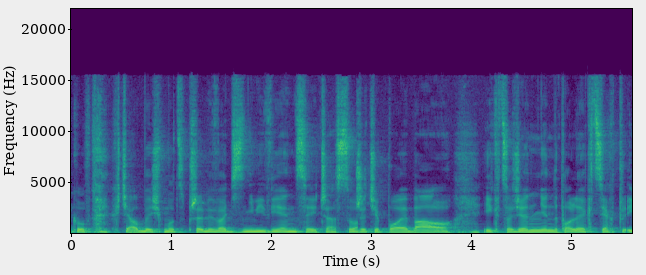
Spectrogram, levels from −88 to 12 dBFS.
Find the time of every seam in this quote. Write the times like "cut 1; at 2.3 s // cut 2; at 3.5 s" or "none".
cut 1; at 2.8 s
